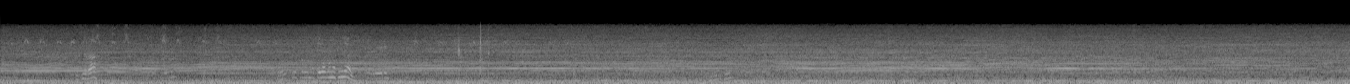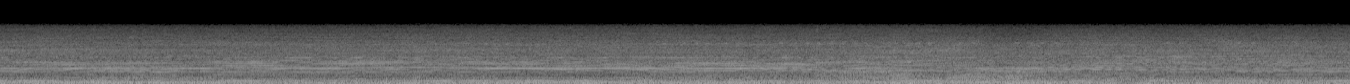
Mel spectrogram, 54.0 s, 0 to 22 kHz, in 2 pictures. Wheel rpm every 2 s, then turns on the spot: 0, 0, 0, 0, 0, 0, 0, 0, 0, 0, 0, 0, 0, 0, 0, 0, 0, 0, 0, 0, 0, 0, 0, 0, 0, 0, 0.
none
